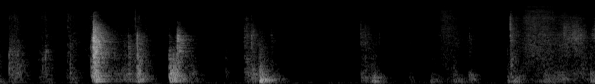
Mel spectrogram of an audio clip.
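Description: Cards are laid down softly on a table.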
